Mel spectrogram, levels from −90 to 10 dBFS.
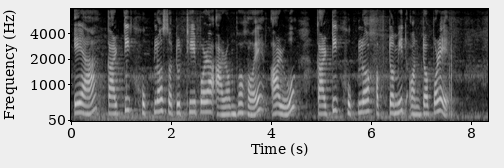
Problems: background sounds at intervals, continuous background conversations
